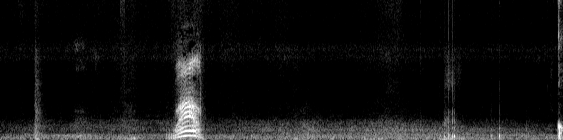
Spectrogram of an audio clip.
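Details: Bengal cat posing for a camera gives a single bright, rising-then-falling meow, then stays quiet amid faint room noise and a few small clicks.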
